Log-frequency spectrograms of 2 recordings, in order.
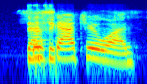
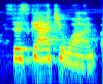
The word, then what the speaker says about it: Saskatchewan: How do you say that? – Saskatchewan. – Oh, Saskatchewan. Okay.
